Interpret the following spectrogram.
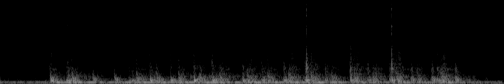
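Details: Komplete Control S88 Mk2 keyboard, under a month old: the 4D encoder knob buzzes when keys are struck, most noticeably from C3 to C5, louder when the knob is turned clockwise. Soft key thumps each carry a low buzzy rattle.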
